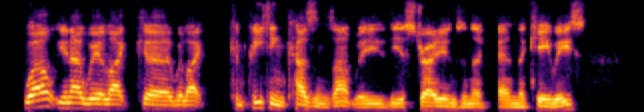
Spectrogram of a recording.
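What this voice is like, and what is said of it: New Zealand accent. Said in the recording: “your New Zealand hood ... there's an accent there. There's something that's not quite the same as mine.”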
